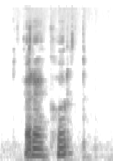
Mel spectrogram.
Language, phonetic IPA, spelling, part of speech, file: Polish, [ˈrɛkɔrt], rekord, noun, LL-Q809 (pol)-rekord.wav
